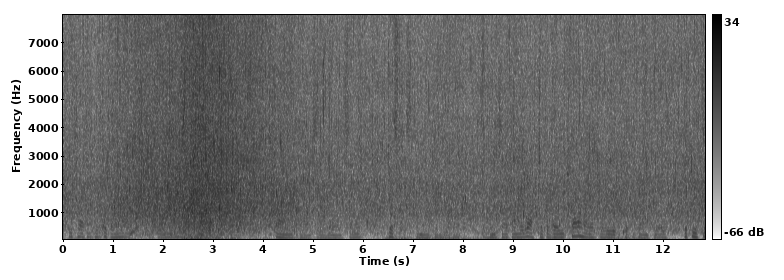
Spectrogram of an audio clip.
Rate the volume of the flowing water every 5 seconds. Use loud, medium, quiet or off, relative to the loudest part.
loud, medium, medium.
